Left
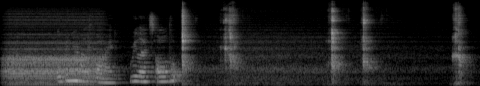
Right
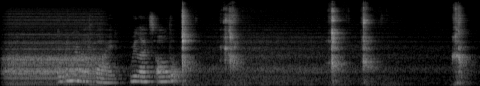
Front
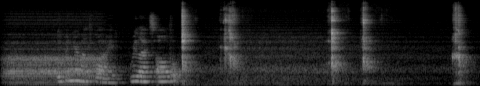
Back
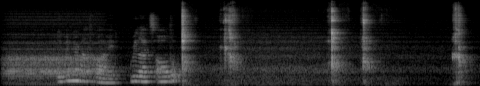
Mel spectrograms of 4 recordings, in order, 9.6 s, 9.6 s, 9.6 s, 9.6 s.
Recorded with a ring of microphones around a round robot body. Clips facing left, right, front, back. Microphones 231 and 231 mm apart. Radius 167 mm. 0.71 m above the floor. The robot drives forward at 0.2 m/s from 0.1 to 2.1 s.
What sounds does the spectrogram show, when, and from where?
1.1 s a woman speaking: 70° left, 1.5 m; by 3.5 s 75° left, 1.5 m
3.6 s chewing: 155° left, 1.0 m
